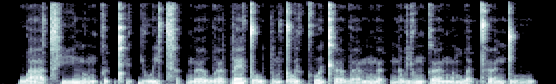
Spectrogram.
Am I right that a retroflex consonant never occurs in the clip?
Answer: yes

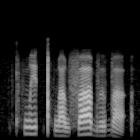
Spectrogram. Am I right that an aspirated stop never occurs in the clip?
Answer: no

